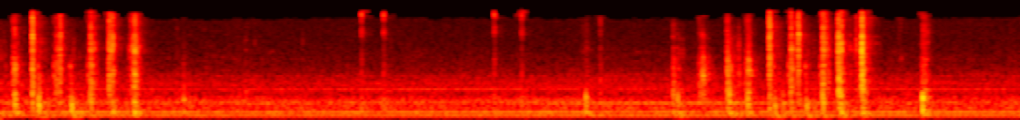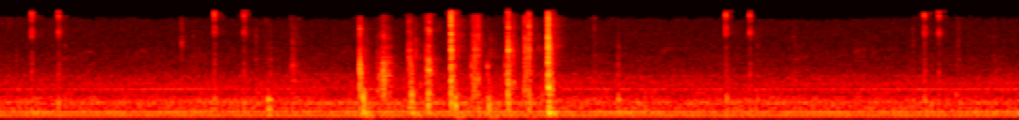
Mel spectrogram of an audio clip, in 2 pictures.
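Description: Computer keyboard keystrokes in three short quick bursts, near the start, around the middle and a little later, with a few single clicks between, over a steady low hum.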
